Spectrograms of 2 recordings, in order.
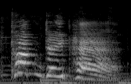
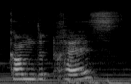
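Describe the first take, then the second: First: The name is said without a final 's' sound. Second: The name is said ending in an 's' sound. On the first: The speaker calls it right. "is how you pronounce that" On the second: The speaker calls it wrong. "you can correct me on that. Very sorry"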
